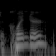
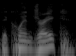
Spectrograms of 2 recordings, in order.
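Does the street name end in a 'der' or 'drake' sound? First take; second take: der; drake. First: The name ends with a short 'der' sound. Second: The name ends with a 'drake' sound. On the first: This is the street's actual name. "it's one called DeQuinder" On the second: This is how some people say it. "some people say DeQuin Drake"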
